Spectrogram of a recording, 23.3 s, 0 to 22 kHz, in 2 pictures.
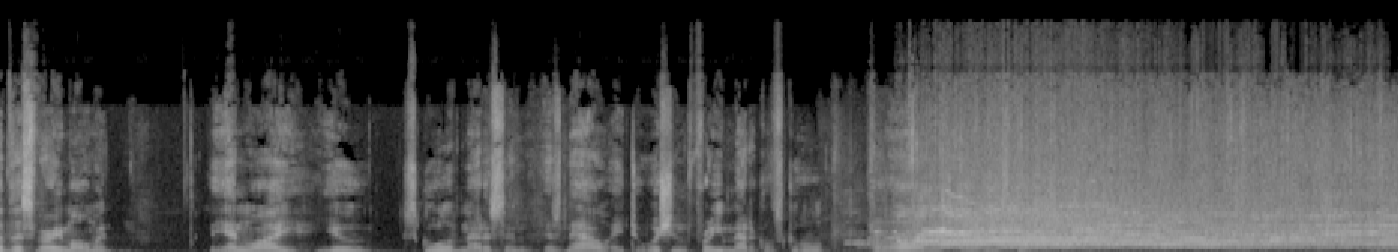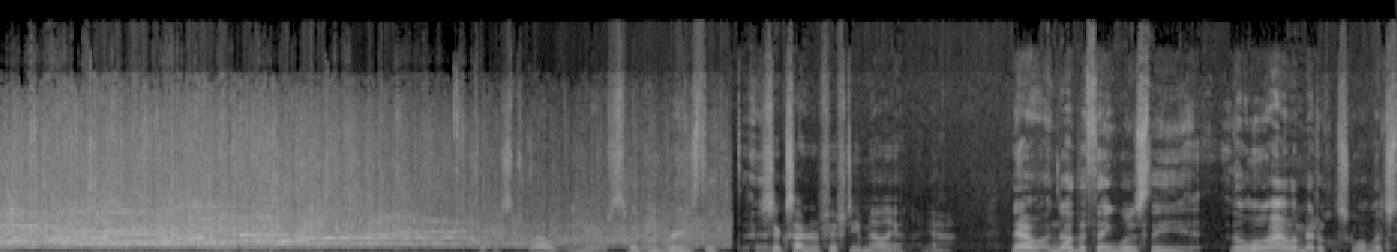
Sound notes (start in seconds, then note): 7.1 cheering and clapping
